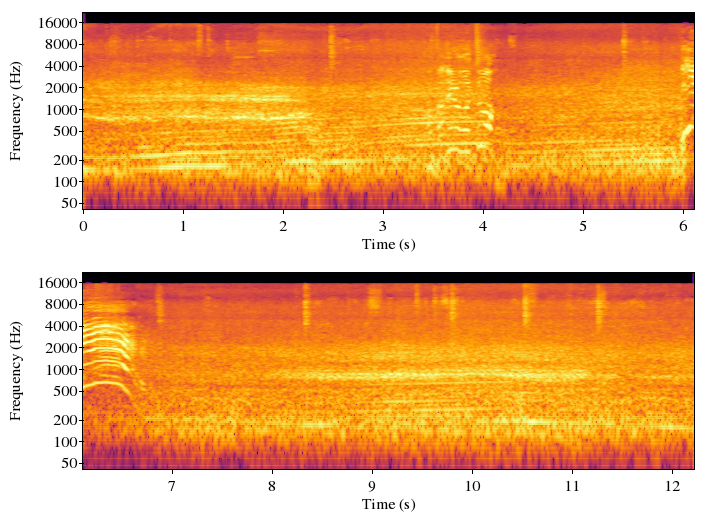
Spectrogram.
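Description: A turbocharged four-cylinder sports hatchback engine accelerates through the gears, heard from inside the car.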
